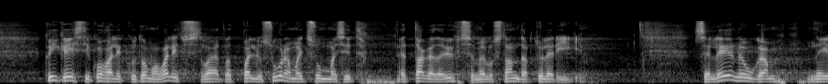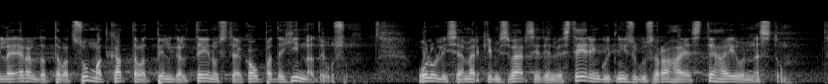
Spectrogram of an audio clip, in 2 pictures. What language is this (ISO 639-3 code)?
est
